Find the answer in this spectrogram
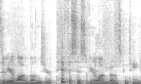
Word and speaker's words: epiphysis: of the top part of your bone there epiphysis epiphysis epiphysis epiphysis is how you say it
